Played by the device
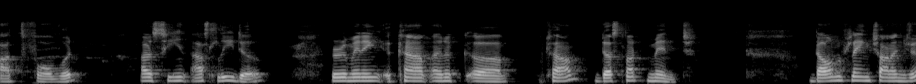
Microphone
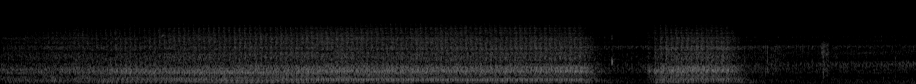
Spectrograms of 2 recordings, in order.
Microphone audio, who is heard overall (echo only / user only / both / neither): neither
